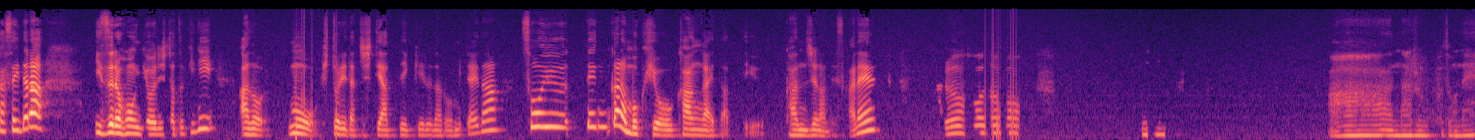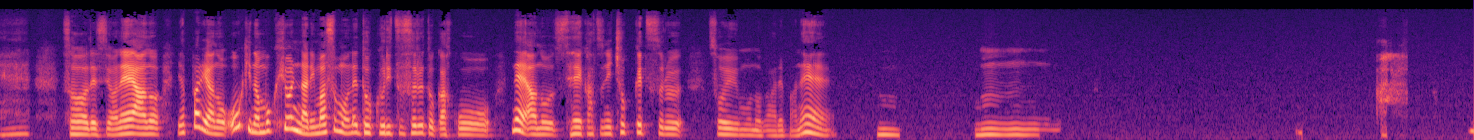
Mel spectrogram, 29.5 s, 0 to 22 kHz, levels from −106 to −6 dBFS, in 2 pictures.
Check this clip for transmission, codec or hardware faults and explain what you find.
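Processor overload crackle appears twice, from 2.66 to 3.36 s and from 9.85 to 10.20 s. The processor misses many short buffer deadlines in a row, replaying stale audio with hard edges. The result is a gritty crackle over the speech, fitting buffers of a few milliseconds.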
